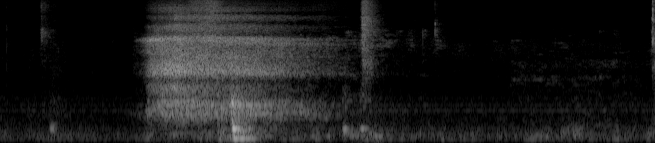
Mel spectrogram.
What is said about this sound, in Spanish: Ahora, inhala por la nariz y exhala por la boca.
